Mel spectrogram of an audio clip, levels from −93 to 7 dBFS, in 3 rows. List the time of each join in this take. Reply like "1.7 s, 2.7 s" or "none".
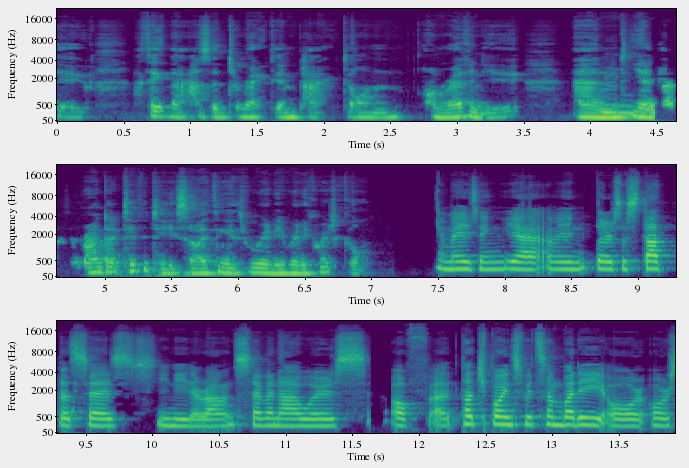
none

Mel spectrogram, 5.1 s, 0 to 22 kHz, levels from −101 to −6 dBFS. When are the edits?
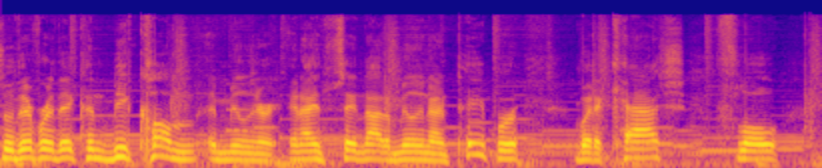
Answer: none

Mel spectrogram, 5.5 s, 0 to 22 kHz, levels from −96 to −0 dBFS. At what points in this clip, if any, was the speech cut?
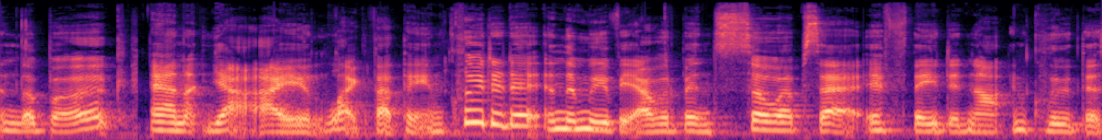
none

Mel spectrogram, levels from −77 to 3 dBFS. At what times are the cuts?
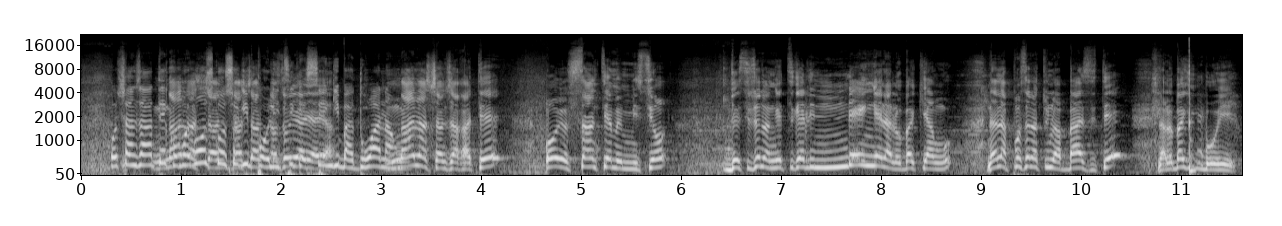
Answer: none

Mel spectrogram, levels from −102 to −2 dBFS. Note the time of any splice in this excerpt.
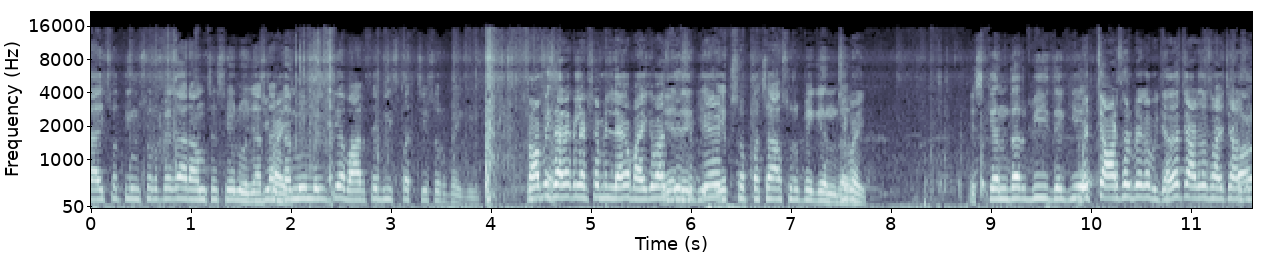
none

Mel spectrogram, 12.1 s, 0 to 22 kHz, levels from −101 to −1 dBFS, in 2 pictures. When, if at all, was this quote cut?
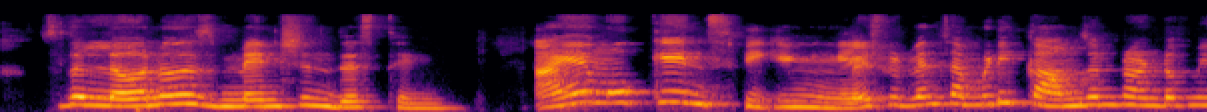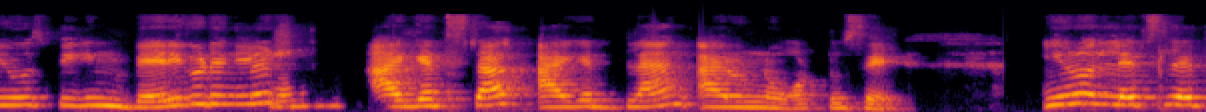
11.0 s

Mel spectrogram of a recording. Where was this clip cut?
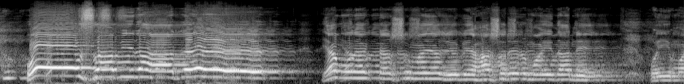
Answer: none

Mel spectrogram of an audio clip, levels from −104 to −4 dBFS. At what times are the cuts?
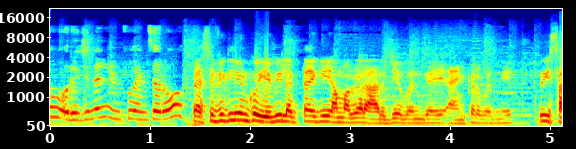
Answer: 1.3 s

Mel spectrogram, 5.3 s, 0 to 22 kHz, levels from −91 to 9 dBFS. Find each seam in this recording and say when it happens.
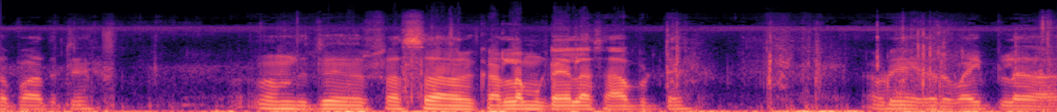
none

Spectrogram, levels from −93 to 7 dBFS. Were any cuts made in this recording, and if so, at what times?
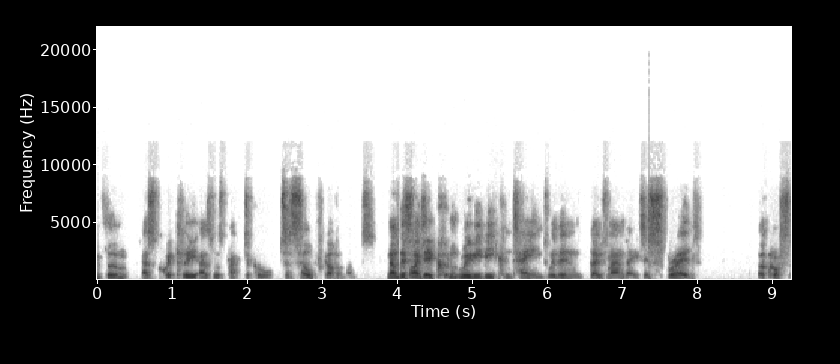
3.9 s, 7.4 s

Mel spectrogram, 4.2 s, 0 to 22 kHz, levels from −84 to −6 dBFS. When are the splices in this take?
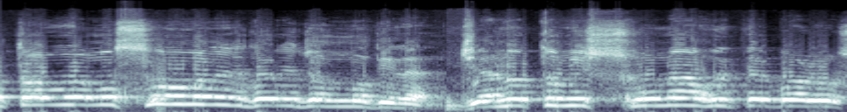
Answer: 2.2 s

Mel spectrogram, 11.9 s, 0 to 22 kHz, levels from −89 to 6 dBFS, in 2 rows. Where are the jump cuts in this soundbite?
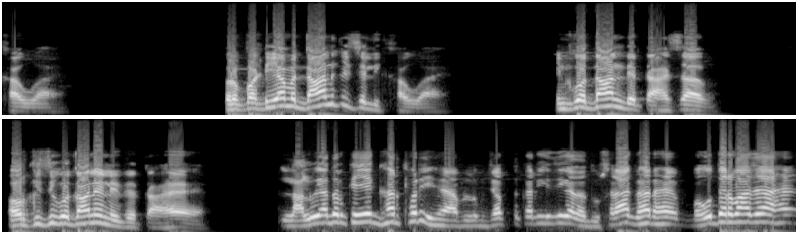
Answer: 8.0 s

